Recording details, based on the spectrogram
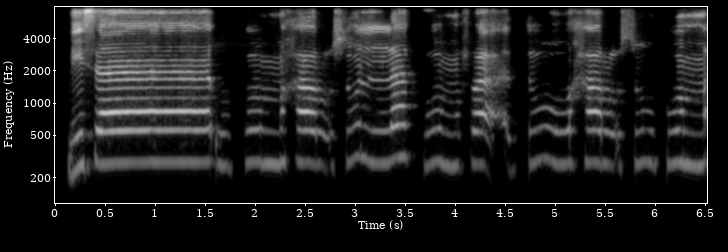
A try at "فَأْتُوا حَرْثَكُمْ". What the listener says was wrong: Sa bukan su. Fa'tu harsakum ke harsukum. Harsakum.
